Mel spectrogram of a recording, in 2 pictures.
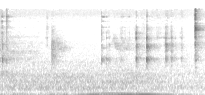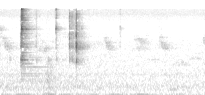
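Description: Small metal carburetor parts clicking and clinking as they are handled and fitted, about eight separate sharp ticks spread over several seconds, over a low hum that swells about two seconds in.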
